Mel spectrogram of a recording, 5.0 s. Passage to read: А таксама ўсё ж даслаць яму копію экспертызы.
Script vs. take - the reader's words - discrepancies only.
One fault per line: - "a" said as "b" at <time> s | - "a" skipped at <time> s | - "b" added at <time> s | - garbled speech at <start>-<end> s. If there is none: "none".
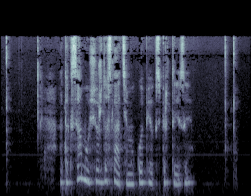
none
